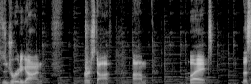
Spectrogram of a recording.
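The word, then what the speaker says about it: Druddigon: right they're okay droodagon i hear a lot of people pronounce this wrong they go like drudaegon or dr drudigen it's droodagon first off um but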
